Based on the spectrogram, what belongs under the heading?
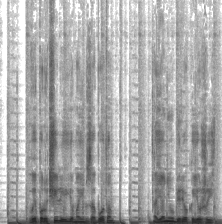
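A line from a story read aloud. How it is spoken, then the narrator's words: Gloomy. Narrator (Russian): мрачно проговорил Фельтон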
